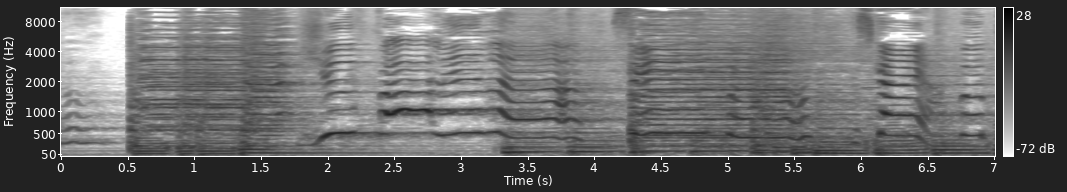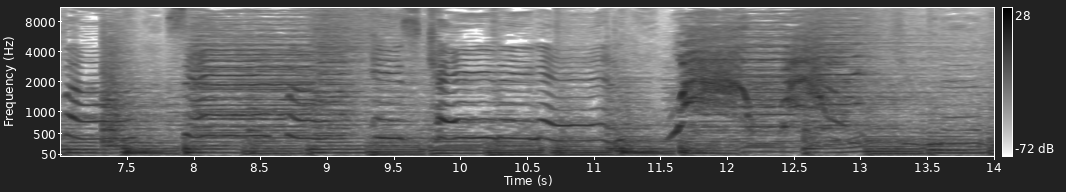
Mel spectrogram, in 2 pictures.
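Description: A pop song plays loudly throughout, with strong, wavering sung vocals that rise into near-shouted peaks over a steady bass line and full instrumental backing; no one speaks.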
